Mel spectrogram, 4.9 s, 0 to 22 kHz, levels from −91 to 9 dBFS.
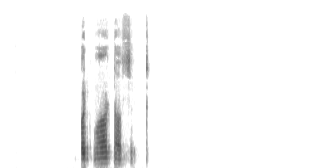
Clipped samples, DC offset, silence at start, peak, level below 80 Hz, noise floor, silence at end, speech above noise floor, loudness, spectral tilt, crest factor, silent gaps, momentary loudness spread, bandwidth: under 0.1%; under 0.1%; 1.2 s; -8 dBFS; -76 dBFS; under -90 dBFS; 2.65 s; over 63 dB; -28 LUFS; -3.5 dB/octave; 26 dB; none; 16 LU; 14 kHz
